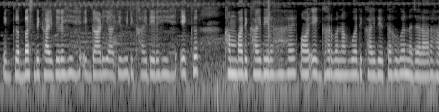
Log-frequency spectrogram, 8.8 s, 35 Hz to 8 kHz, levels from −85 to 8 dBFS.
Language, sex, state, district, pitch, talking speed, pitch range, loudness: Hindi, female, Maharashtra, Dhule, 220 Hz, 210 wpm, 215-225 Hz, -20 LUFS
